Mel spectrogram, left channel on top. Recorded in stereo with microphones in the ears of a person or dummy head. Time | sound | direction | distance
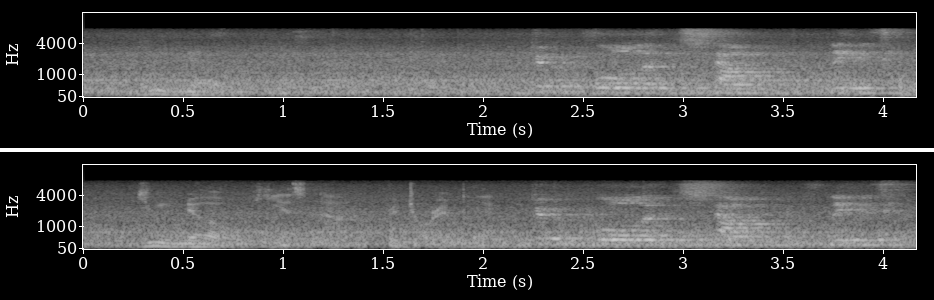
0.3 | a man speaking | 50° right (ahead or behind) | 0.7 m
2.1 | a man speaking | 10° left (ahead or behind) | 2.5 m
